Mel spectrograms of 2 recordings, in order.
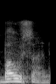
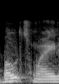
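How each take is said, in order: First: The word is shortened into two reduced syllables. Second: Both parts are fully pronounced, like boat and swain. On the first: The speaker calls it right. "it's bosun" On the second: The speaker calls it wrong. "it's not boatswain"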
